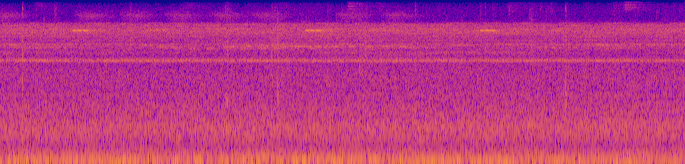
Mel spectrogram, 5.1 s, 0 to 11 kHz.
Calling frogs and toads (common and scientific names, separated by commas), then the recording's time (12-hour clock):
none
7:30pm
